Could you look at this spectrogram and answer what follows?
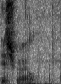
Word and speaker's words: Ishmael: All I know is that the first part is actually ish, not is I think it's Ishmael. Ishmail.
